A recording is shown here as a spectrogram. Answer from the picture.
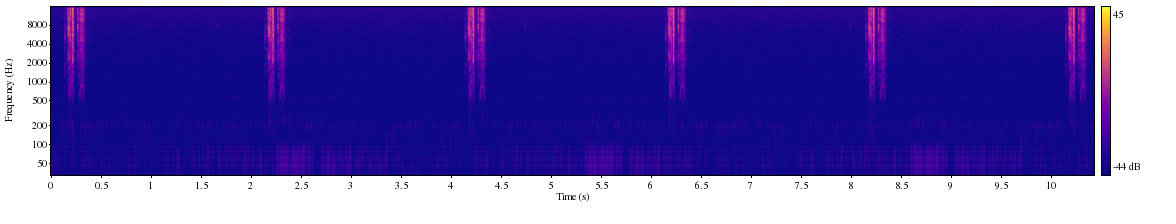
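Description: Camera shutter clicking five times, once every two seconds, each click a quick double snap, over a faint steady low hum.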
